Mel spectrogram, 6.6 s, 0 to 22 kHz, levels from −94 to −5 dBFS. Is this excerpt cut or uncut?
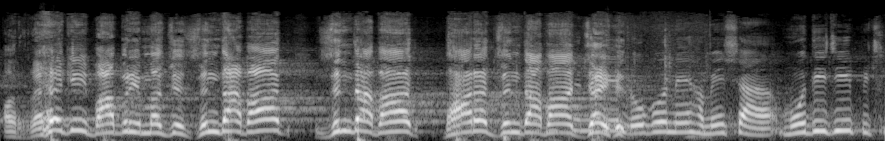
cut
